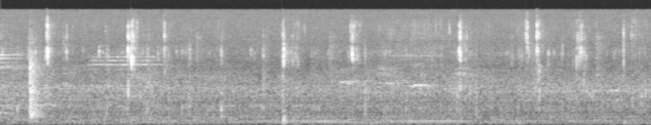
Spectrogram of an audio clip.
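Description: Close-miked eating sounds: a person chewing a mouthful of rice and curried vegetables, with irregular soft wet smacks and clicks. The loudest smack comes about half a second in.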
